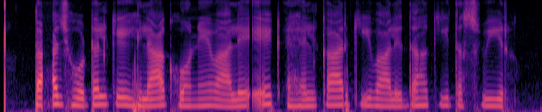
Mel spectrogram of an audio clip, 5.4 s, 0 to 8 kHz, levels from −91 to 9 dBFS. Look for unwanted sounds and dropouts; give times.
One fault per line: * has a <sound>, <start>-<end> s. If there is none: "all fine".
* has a dropout, 0.4-0.5 s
